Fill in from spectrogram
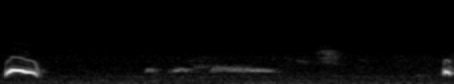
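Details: Spotted dove giving gù thúc urging coos, a style from southern Vietnam. One loud low coo opens, then soft drawn-out hums, and a brief coo returns at the end against silence.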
